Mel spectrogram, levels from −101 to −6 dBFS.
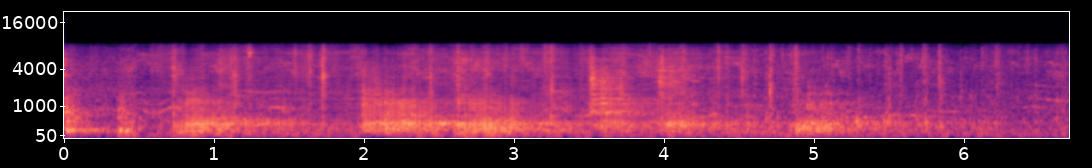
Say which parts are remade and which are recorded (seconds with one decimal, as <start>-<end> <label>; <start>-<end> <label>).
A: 0.0-0.6 recorded; 0.6-4.6 remade; 4.6-6.7 recorded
